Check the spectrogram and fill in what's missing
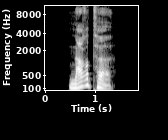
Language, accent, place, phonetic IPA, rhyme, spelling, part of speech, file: German, Germany, Berlin, [ˈnaʁtə], -aʁtə, narrte, verb, De-narrte.ogg
- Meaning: inflection of narren: 1. first/third-person singular preterite 2. first/third-person singular subjunctive II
